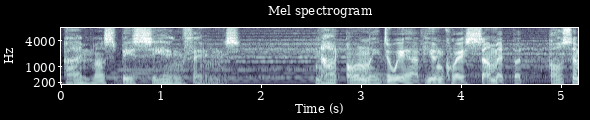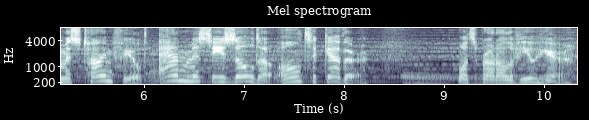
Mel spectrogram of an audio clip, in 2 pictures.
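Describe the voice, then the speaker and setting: An actor playing a shrewd, calculating company man in a video game, speaking in a smooth, formal, measured and faintly theatrical way. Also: on the high side, sing-song, music in the background. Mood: feigned surprise. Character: shrewd, calculating corporate man, politely self-serving.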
